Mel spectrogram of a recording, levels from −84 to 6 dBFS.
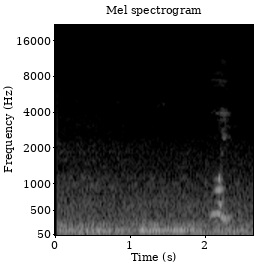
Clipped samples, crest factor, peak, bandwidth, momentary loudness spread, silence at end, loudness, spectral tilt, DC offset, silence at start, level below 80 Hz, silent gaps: under 0.1%; 18 dB; -22 dBFS; 10.5 kHz; 5 LU; 0 s; -39 LUFS; -9 dB/octave; under 0.1%; 0.05 s; -50 dBFS; none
